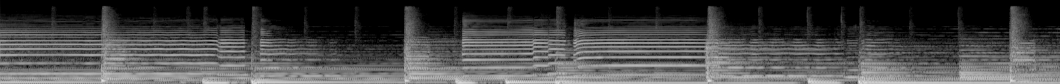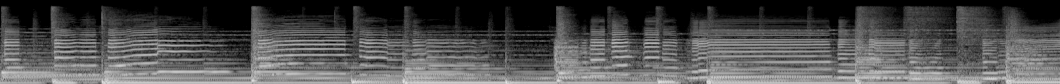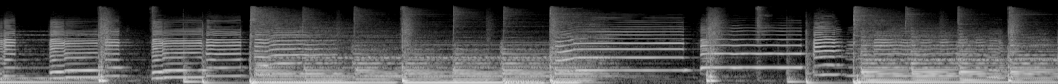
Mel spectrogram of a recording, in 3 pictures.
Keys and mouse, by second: 2.8-4.2 drag, 4.9-7.7 drag, 8.0-11.6 drag, 12.3 shift+click, 13.3-14.1 drag, 14.7-15.6 drag, 16.7-18.8 drag, 19.4-19.8 shift+drag, 20.6-21.5 drag, 23.0-25.5 drag, 26.4 shift+click, 26.5 shift+middle click, 27.7 shift+a.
